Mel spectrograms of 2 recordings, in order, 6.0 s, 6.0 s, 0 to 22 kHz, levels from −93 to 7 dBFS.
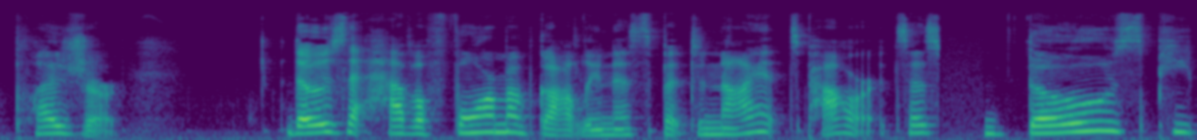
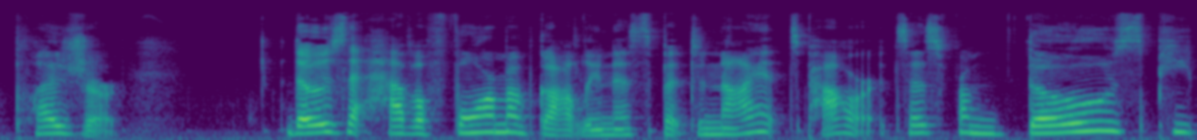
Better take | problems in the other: second | audio cutting out; at 4.5 s

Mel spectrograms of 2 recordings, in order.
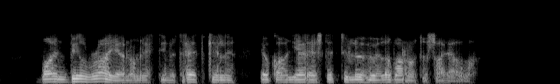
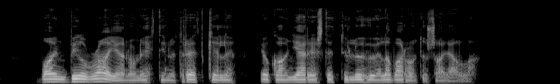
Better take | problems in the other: second | garbled, watery; badly; nothing above 4 kHz

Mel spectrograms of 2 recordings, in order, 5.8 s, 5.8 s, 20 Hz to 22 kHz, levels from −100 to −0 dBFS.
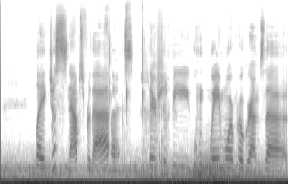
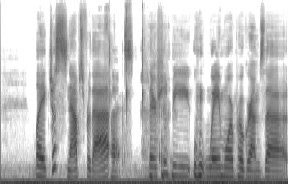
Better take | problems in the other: second | low rumble; loud; throughout; 2 dB below the speech; faint in the second

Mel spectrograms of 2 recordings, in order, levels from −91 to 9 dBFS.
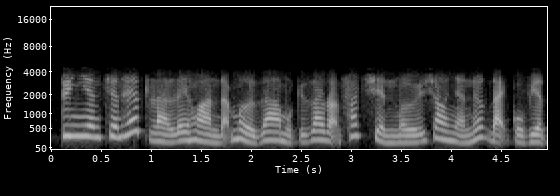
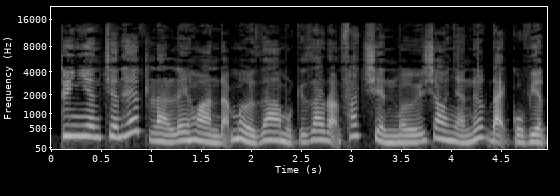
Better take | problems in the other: second | phone-call audio; nothing above 3.5 kHz

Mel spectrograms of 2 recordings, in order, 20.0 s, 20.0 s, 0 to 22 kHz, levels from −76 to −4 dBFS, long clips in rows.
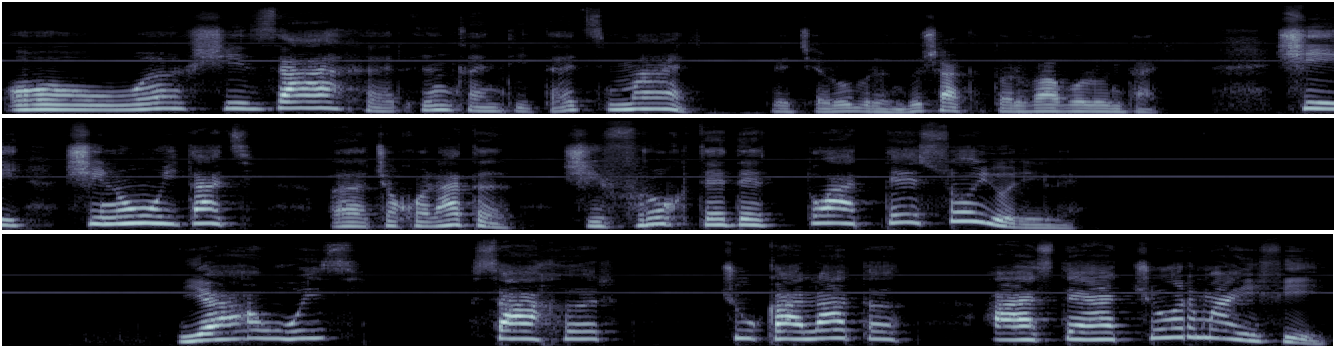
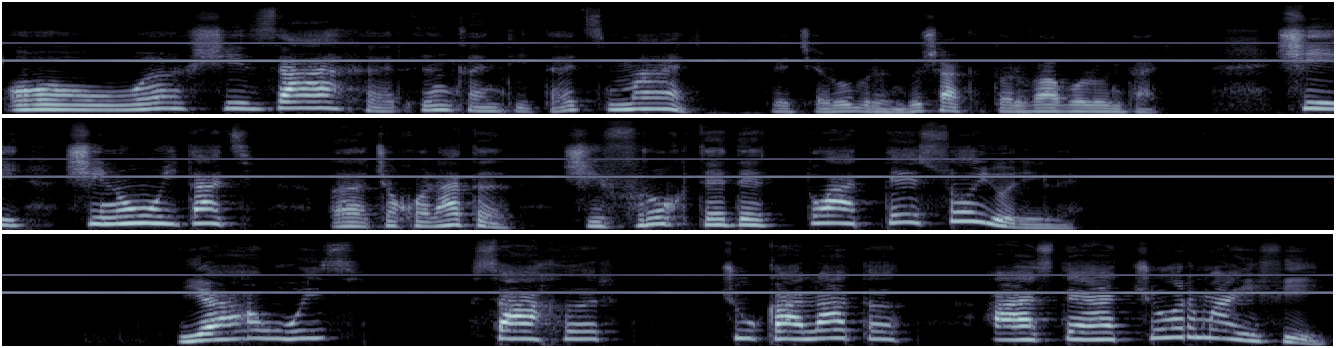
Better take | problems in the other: first | high-pitched whine; loud; throughout; 2.5 kHz, 8 dB below the speech; faint in the first

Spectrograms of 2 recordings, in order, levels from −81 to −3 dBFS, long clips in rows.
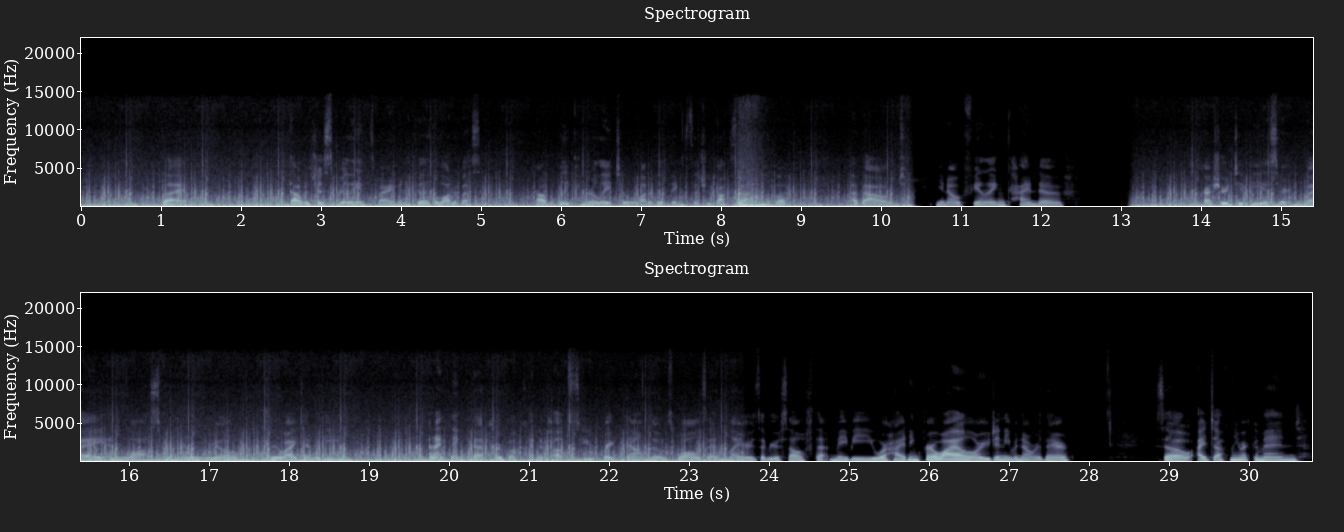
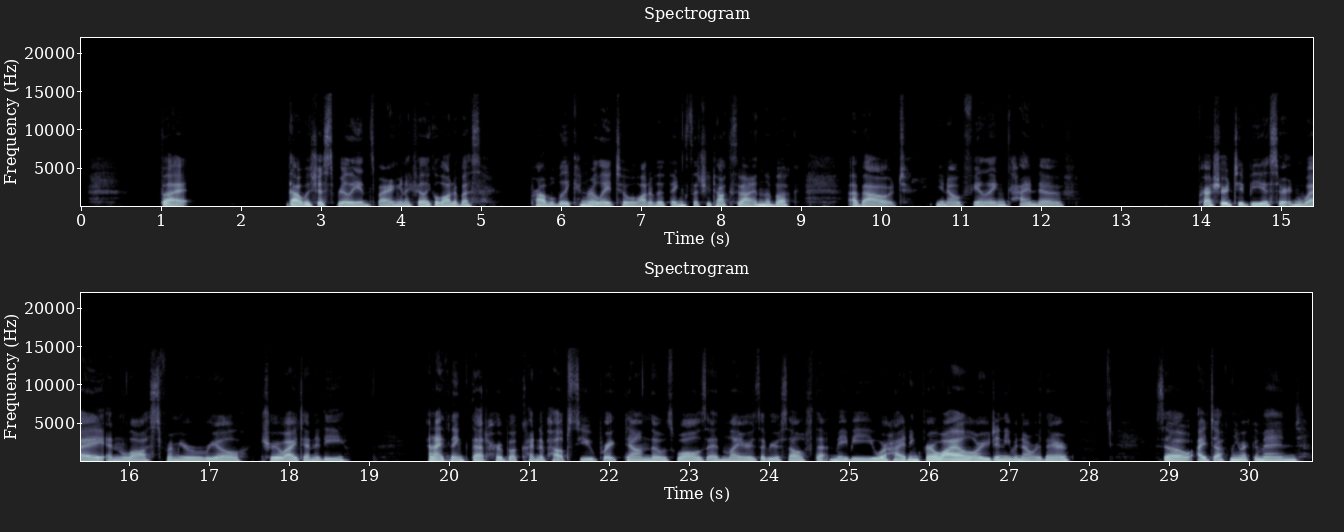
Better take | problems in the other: second | wind noise on the microphone; heavy; until 10 s and from 13 to 24 s; 1 dB below the speech

